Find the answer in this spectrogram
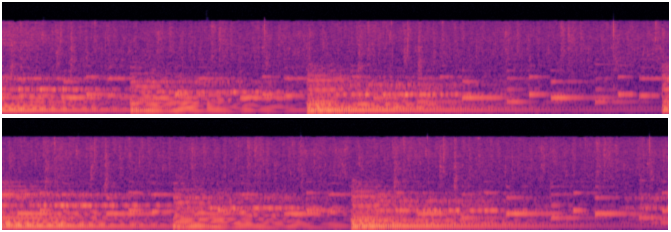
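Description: Slow ambient background music: sustained keyboard chords, each struck and left to fade, a new one coming every two to five seconds, over a faint crackling hiss.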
